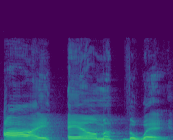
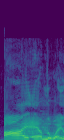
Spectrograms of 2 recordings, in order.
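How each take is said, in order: First: Very slow, weighty declaration of I; solemn emphasis. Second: Said in the usual way. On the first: Shown as a demonstration. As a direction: lay each word down slowly and gravely. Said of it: "Jesus answered".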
